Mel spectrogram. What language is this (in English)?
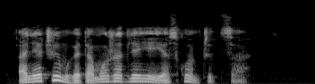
Belarusian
